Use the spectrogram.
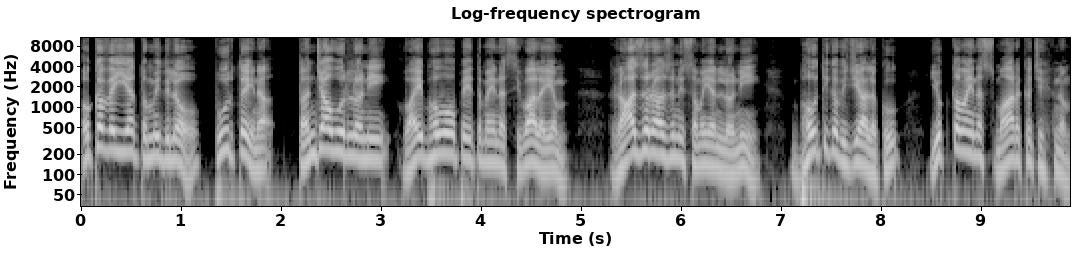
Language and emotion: Telugu, neutral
